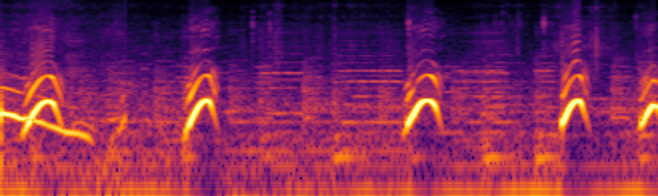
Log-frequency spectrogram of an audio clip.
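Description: Four short yelps, each rising and falling in pitch, spaced about a second apart, over background music.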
